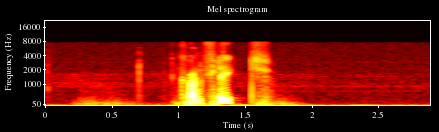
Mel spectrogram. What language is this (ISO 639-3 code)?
dan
